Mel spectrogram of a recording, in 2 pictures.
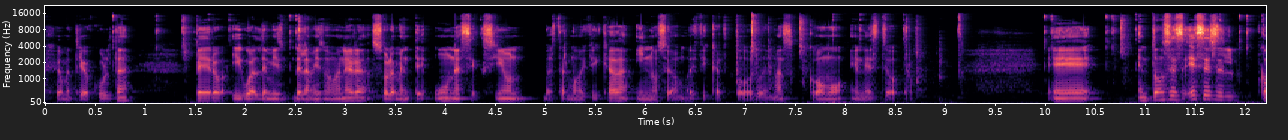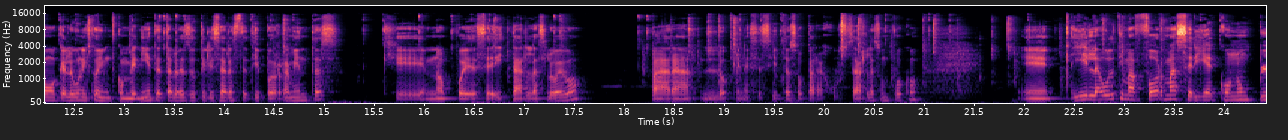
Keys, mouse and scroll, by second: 0.7 click, 1.6 click, 2.4 click, 7.6 shift+middle click, 8.3 shift+middle click, 9.9 click, 10.5 click, 10.9 shift+middle click, 11.3 scroll down 1, 11.5 middle click, 11.9 click, 12.1 middle click, 12.3 middle click, 12.8 shift+middle click, 13.3 click, 13.5 click, 14.2 click, 14.7 shift+click, 18.1 ctrl+click, 18.8 ctrl+z, 19.1 shift+click, 19.2 shift+middle click, 20.3 shift+middle click, 21.0 shift+middle click, 22.0 shift+click, 22.7 shift+click, 24.2-24.4 scroll up 6.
